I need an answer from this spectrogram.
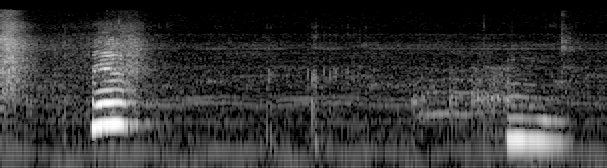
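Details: Kittens playing and feeding indoors: two brief, high, slightly falling mews about four seconds apart, separated by quiet room hum and faint soft bumps.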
